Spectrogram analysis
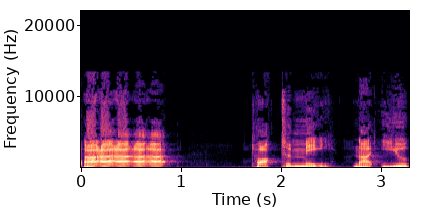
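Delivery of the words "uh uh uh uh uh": sharp "uh, uh" to cut him off; loud interruption. Real, not acted. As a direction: stop the caller mid-sentence. Host cuts off the caller.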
